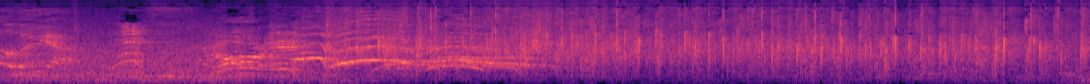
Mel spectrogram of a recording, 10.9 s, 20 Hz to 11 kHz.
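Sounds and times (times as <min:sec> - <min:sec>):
crowd applauding: 0:03.0 - 0:10.9.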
